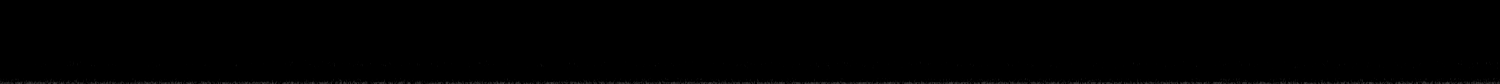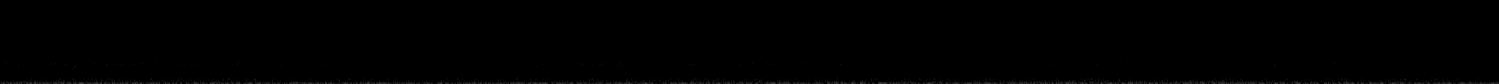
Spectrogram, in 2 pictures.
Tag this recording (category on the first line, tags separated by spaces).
Soundscapes > Nature
phenological-recording nature soundscape natural-soundscape alice-holt-forest meadow raspberry-pi field-recording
